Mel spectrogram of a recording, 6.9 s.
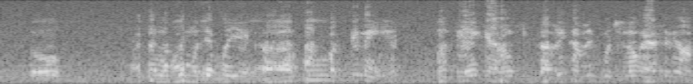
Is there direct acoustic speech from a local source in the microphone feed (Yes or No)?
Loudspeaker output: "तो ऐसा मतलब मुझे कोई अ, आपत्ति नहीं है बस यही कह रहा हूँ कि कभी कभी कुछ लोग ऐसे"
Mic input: Yes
